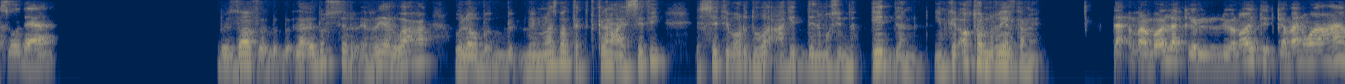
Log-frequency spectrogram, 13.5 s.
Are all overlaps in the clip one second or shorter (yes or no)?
yes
